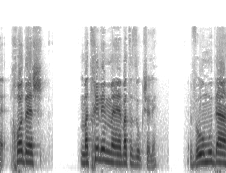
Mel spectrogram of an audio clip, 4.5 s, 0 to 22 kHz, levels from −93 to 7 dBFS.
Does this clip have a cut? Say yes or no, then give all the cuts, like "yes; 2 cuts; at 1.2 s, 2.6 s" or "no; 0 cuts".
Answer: no; 0 cuts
